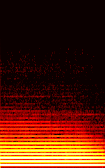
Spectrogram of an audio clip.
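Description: A brass instrument holding one long note at a steady pitch.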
